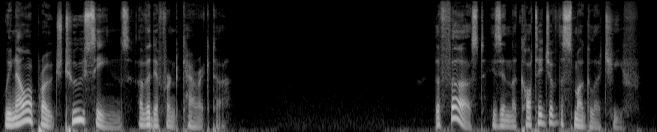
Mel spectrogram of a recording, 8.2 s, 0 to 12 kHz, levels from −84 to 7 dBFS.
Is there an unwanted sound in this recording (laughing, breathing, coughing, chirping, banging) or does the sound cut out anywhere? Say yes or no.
no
